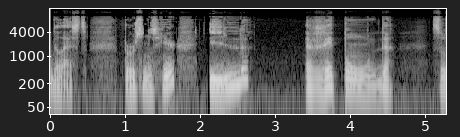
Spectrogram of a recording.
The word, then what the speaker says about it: répondent: Ils répondent. So same thing here, classic ending, ENT, but then you don't pronounce it. Okay? Répondent.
